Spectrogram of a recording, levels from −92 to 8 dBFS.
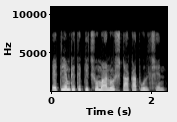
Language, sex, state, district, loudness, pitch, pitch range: Bengali, female, West Bengal, Alipurduar, -17 LUFS, 240 Hz, 200-265 Hz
